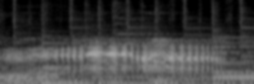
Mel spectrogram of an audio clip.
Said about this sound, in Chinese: 就在这时，一阵低吼的吼叫声突然在远处响起。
